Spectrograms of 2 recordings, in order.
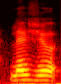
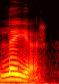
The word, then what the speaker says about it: leisure: speakers in Punjab always tends to pronounce the word pleasure as player, leisure as layer.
